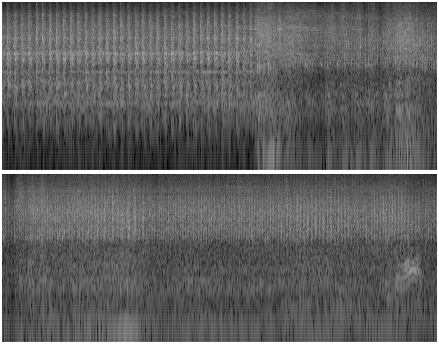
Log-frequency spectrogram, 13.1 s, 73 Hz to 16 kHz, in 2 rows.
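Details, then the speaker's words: Nissan Patrol TD42 diesel, sat years without oil, run on jerry can diesel and jump pack; about four seconds of rhythmic cranking, then fires and holds rough but steady idle; engine starts and runs. "So as we all know, she runs, which is a good sign."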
